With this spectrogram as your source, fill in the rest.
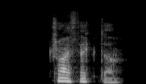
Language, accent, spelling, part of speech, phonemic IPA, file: English, Australia, trifecta, noun, /tɹaɪˈfɛktə/, En-au-trifecta.ogg
- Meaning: 1. A bet in which the bettor must select the first three placegetters of a race in the order in which they finish 2. The attainment of three important achievements, qualities, etc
